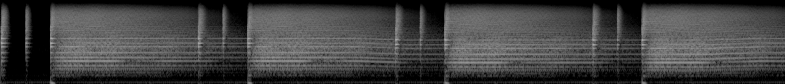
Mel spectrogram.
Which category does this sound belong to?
Music > Solo percussion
